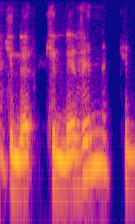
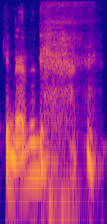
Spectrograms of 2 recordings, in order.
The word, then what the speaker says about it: cynefin: Yeah, I think, and I'm not completely sure that my own pronunciation is great, that it's pronounced cynefin. Yeah, it sort of feels like it's Kevin with a stutter, cynefin.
